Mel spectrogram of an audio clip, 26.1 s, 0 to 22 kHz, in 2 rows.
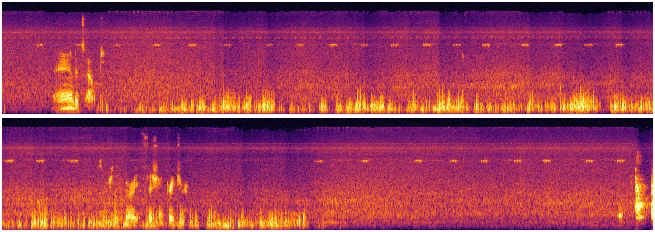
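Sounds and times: insect chirping: 0.2s - 1.0s, 1.7s - 15.5s, 19.1s - 25.9s
wind buffeting microphone: 2.7s - 19.2s.

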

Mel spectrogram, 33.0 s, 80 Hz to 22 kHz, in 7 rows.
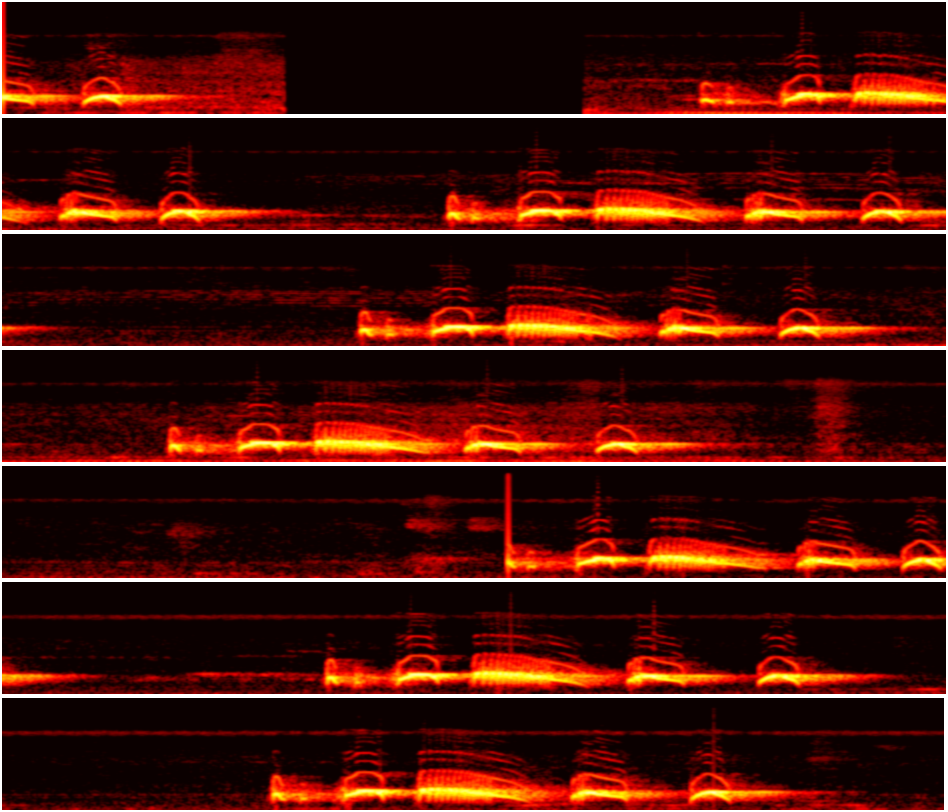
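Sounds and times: dove cooing: 0.0s - 1.1s, 3.4s - 6.2s, 6.9s - 9.7s, 11.2s - 14.0s, 14.9s - 18.0s, 20.9s - 28.0s, 29.6s - 32.8s.

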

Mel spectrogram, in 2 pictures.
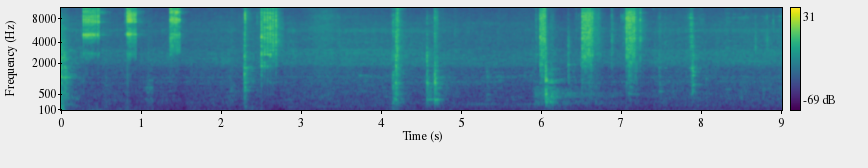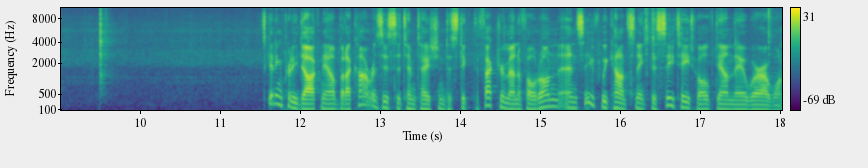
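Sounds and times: ratcheting spanner clicking: 0.0s - 1.6s, 2.4s - 2.8s, 5.9s - 7.4s, 16.1s - 16.6s.

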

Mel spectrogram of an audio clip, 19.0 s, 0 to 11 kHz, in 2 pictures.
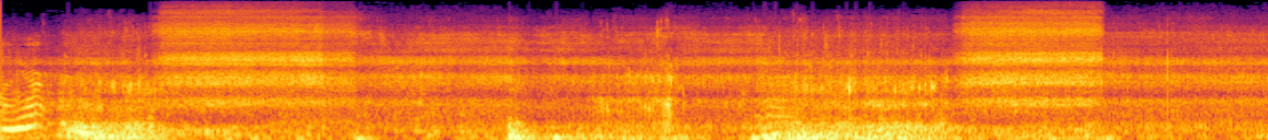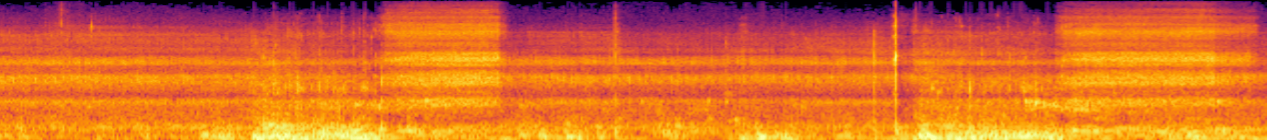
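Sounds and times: exhaled bubbles rumbling: 0.0s - 19.0s
hissing regulator breath: 1.2s - 3.2s, 7.1s - 8.8s, 12.3s - 13.8s, 17.4s - 19.0s.

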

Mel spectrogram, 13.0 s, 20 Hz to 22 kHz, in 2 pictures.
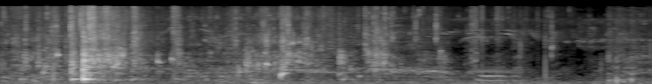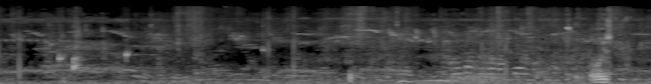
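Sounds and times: water dripping: 0.0s - 8.1s
water splashing in a clay pot: 0.0s - 9.6s.

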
